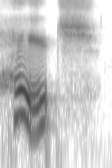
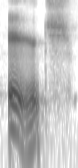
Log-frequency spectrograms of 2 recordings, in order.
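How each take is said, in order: First: The letter is said as 'haitch'. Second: The letter is said as 'aitch'.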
